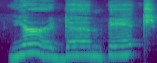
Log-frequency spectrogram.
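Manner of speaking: slow, drawn-out mock southern drawl. Retelling troll to Nick, slow southern drawl. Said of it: "he went like this".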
